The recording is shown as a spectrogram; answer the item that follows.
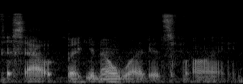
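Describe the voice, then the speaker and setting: This woman speaks with an American accent at a fairly slow pace. Noticeable background noise runs under her voice. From US Midwest. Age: 20s. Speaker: beauty vlogger. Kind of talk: casual tutorial vlog.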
